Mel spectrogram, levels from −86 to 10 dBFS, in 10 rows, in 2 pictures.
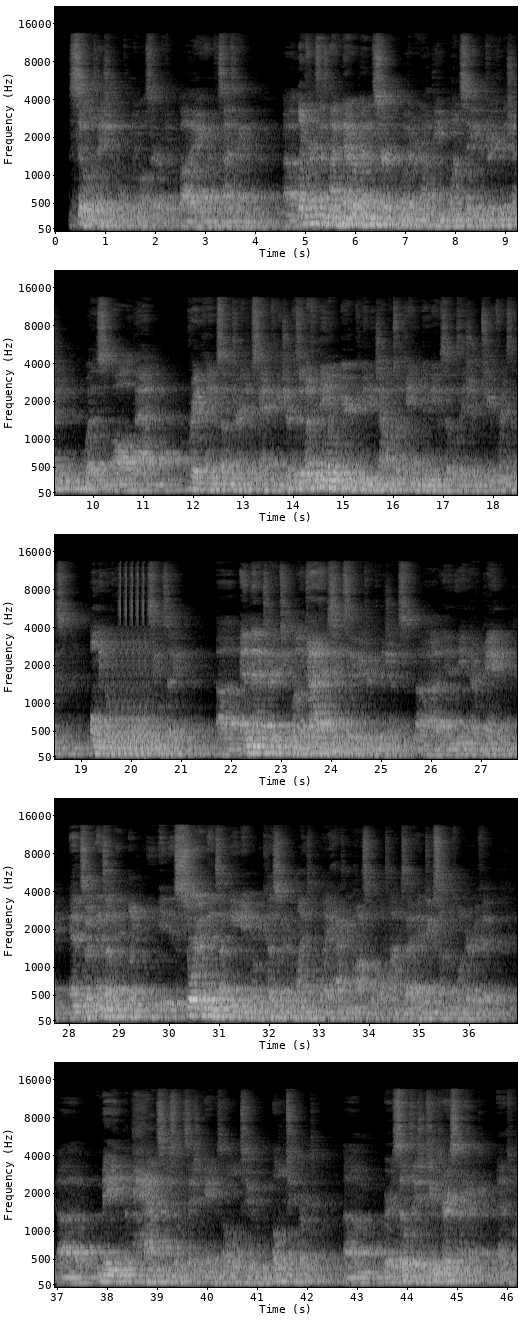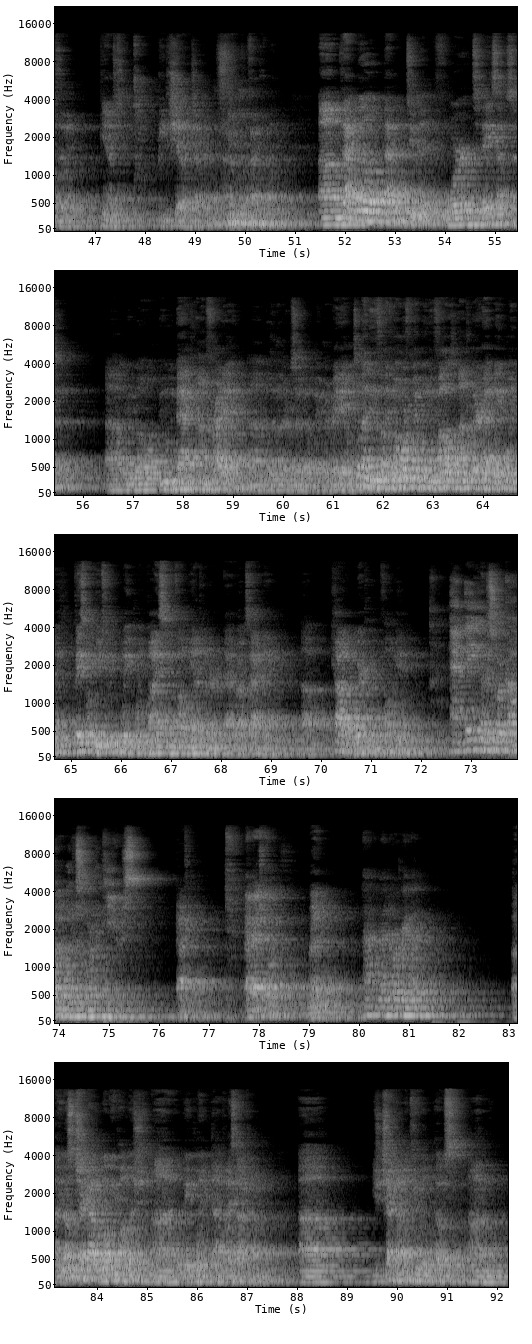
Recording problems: room echo; strong; dies away in 2.9 s
off-mic speech; far
audio stuttering; at 20 s

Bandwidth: 13.5 kHz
